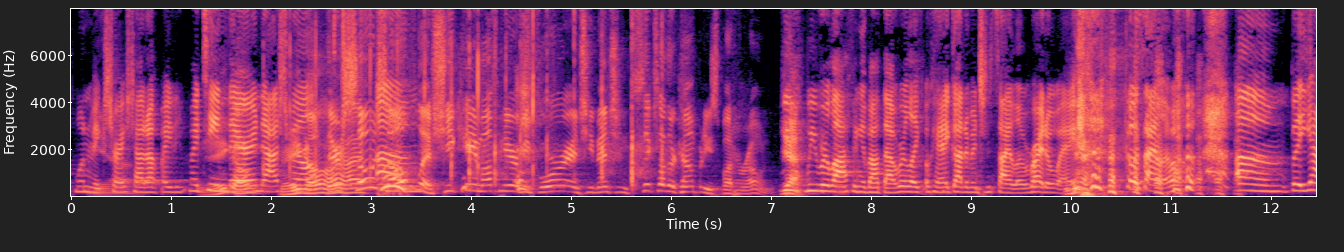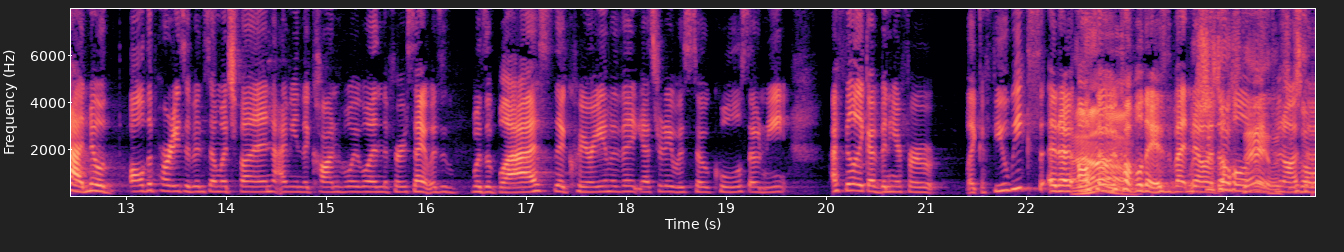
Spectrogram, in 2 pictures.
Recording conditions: busy venue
